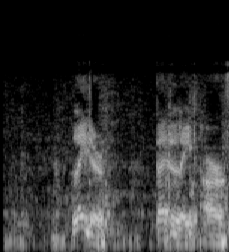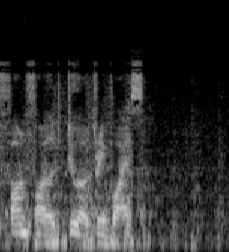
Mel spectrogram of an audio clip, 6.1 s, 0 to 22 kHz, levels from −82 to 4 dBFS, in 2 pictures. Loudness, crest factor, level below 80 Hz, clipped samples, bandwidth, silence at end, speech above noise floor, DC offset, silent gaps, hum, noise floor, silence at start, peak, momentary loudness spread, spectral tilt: -20 LUFS; 14 dB; -42 dBFS; under 0.1%; 9.6 kHz; 0.15 s; 28 dB; under 0.1%; none; none; -47 dBFS; 0.05 s; -6 dBFS; 18 LU; -4.5 dB/octave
